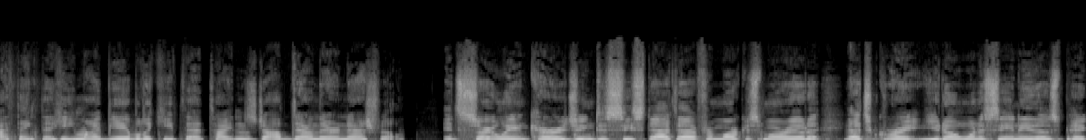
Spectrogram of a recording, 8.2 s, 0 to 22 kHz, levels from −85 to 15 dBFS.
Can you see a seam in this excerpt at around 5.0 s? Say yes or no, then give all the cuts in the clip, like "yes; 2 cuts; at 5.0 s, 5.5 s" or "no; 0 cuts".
yes; 2 cuts; at 5.0 s, 6.3 s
